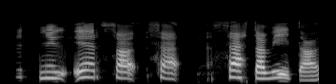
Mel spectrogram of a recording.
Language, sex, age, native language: Icelandic, male, 6, Icelandic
